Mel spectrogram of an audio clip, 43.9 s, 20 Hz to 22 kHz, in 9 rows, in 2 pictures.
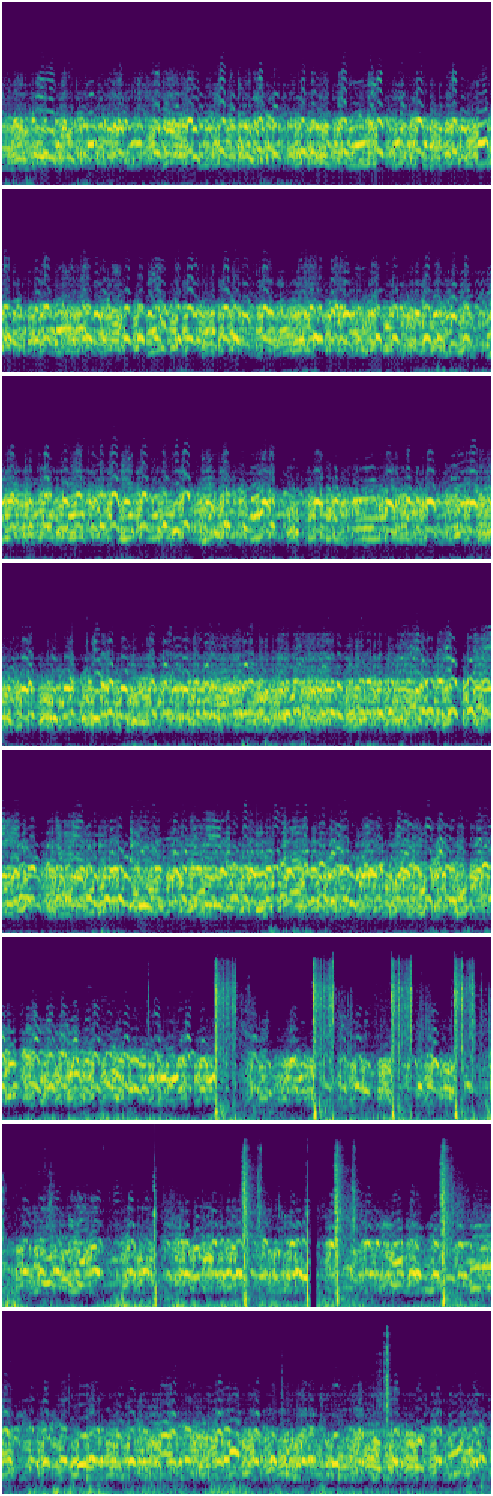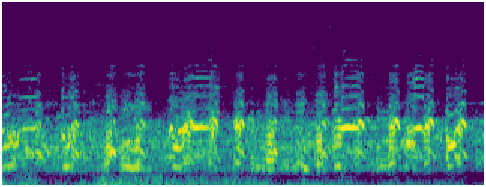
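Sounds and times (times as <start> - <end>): geese honking: 0.0 - 43.9
shotgun shots: 26.6 - 34.5.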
